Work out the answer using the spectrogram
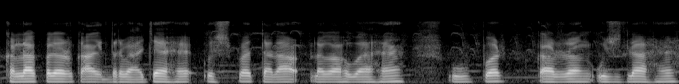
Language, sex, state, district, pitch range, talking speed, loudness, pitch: Hindi, male, Bihar, Patna, 120-130 Hz, 140 wpm, -20 LUFS, 125 Hz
